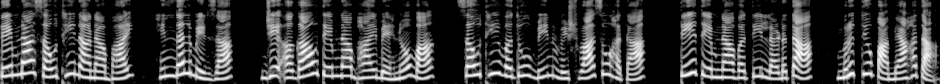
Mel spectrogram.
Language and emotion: Gujarati, neutral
